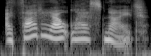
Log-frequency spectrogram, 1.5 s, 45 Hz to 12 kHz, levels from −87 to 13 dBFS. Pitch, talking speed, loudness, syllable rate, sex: 260 Hz, 240 wpm, -19 LUFS, 4.3 syllables/s, female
